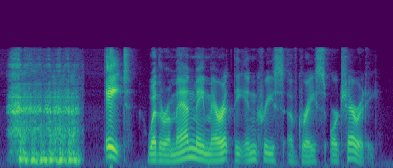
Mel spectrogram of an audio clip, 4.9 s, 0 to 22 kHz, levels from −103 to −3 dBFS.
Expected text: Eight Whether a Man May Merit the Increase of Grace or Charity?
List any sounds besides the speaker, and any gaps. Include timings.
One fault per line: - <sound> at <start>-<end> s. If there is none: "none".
- laugh at 0.1-1.1 s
